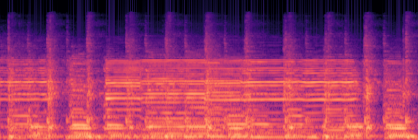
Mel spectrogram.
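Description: Live rock band playing an instrumental passage without vocals: electric guitars over a steady drum beat.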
